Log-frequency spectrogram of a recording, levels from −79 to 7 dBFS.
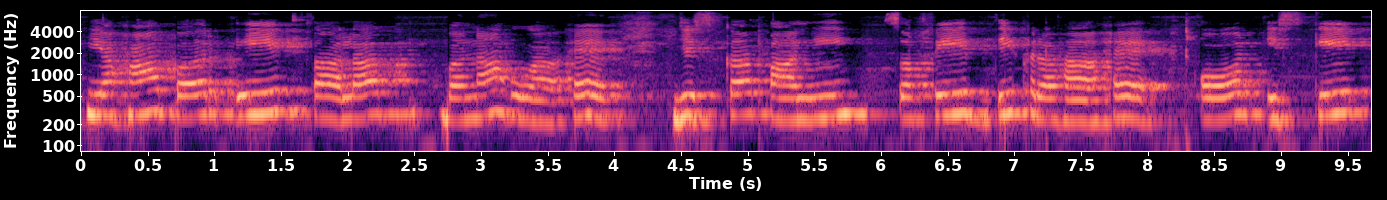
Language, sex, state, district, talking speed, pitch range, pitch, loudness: Hindi, female, Rajasthan, Jaipur, 100 wpm, 245-275 Hz, 260 Hz, -12 LUFS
